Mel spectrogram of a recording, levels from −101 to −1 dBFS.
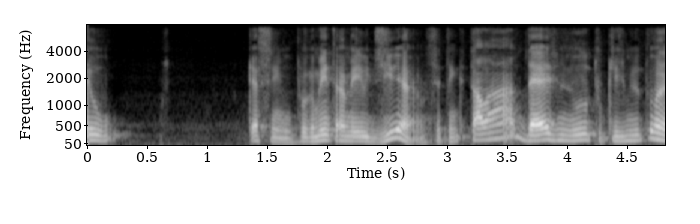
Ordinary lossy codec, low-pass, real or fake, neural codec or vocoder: none; 7.2 kHz; fake; codec, 16 kHz, 8 kbps, FunCodec, trained on LibriTTS, 25 frames a second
